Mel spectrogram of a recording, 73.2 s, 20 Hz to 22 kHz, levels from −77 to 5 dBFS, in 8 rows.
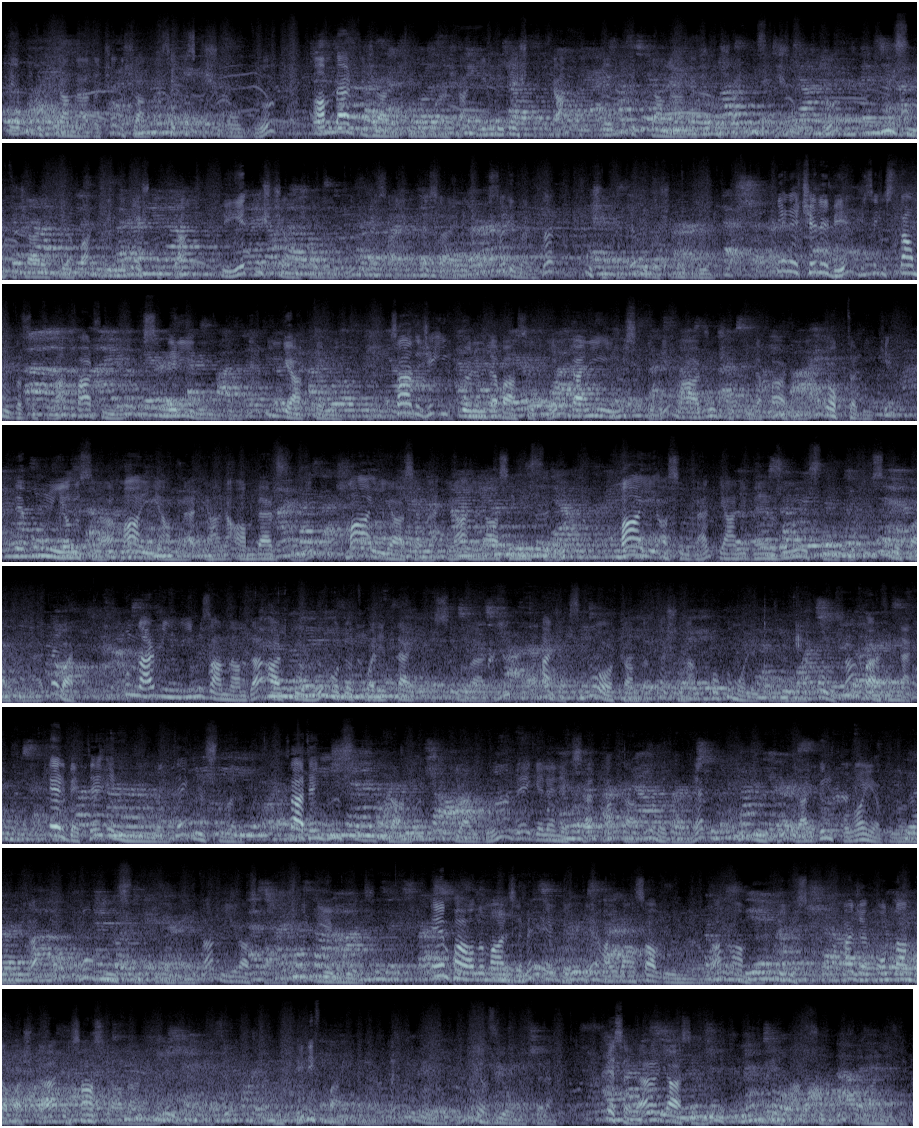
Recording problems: chatter from many people; very loud; throughout; 1 dB above the speech

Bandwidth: 15.5 kHz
